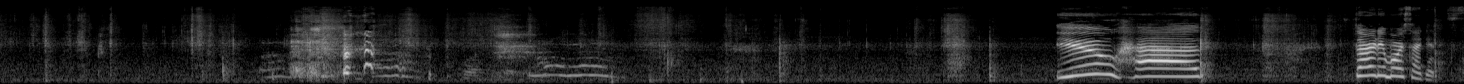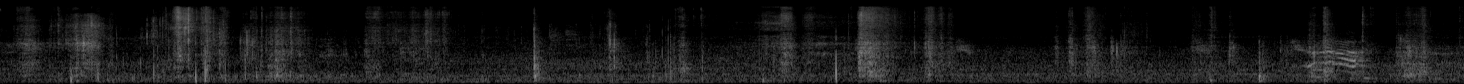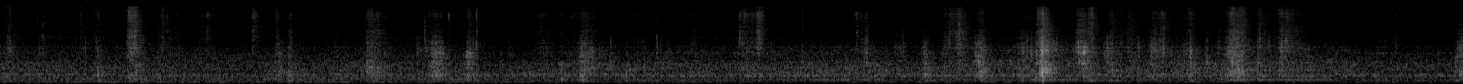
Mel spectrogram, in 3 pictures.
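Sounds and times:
footsteps on dry leaves: 3.3s - 9.8s, 14.7s - 21.6s
faint voices: 3.8s - 6.3s.

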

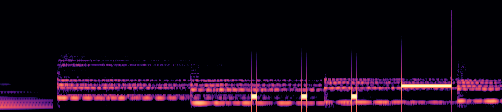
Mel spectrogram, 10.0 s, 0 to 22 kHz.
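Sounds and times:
soft synth music: 1.2s - 10.0s
electronic timer beeps: 8.0s - 9.1s.

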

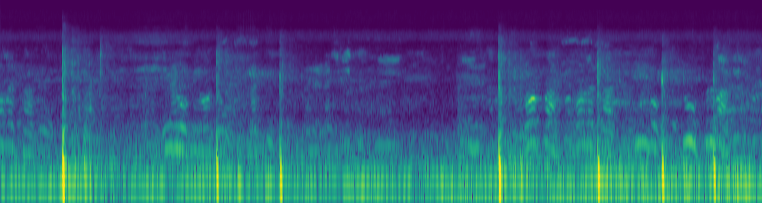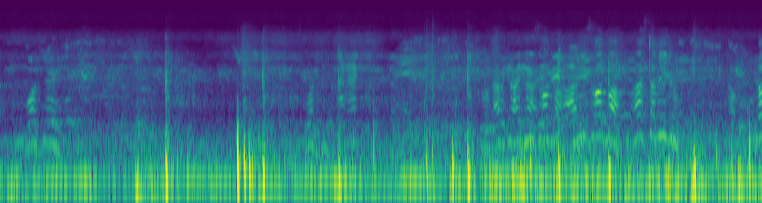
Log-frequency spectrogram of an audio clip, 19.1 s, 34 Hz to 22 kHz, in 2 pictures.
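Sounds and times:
faint distant voices talking: 0.0s - 19.0s.

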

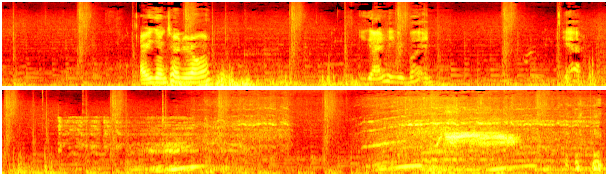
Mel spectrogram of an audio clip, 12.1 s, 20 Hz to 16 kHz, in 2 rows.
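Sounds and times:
electronic swooping rev effects: 6.6s - 11.9s.

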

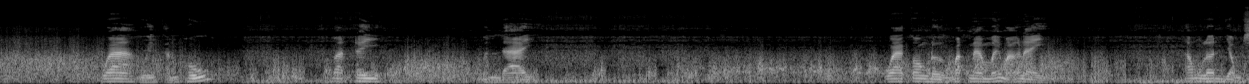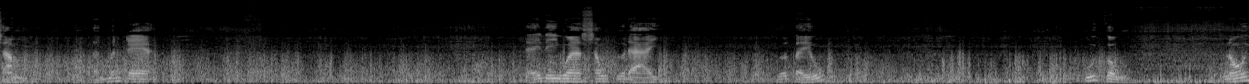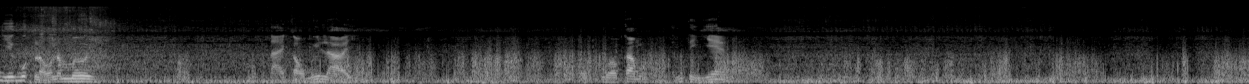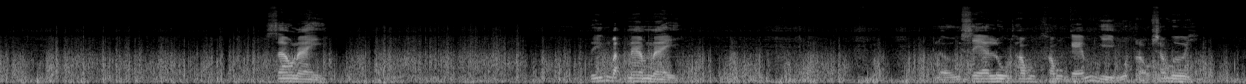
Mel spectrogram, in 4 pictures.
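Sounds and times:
wind buffeting microphone: 0.0s - 49.9s
vehicle running noise: 2.4s - 40.1s.

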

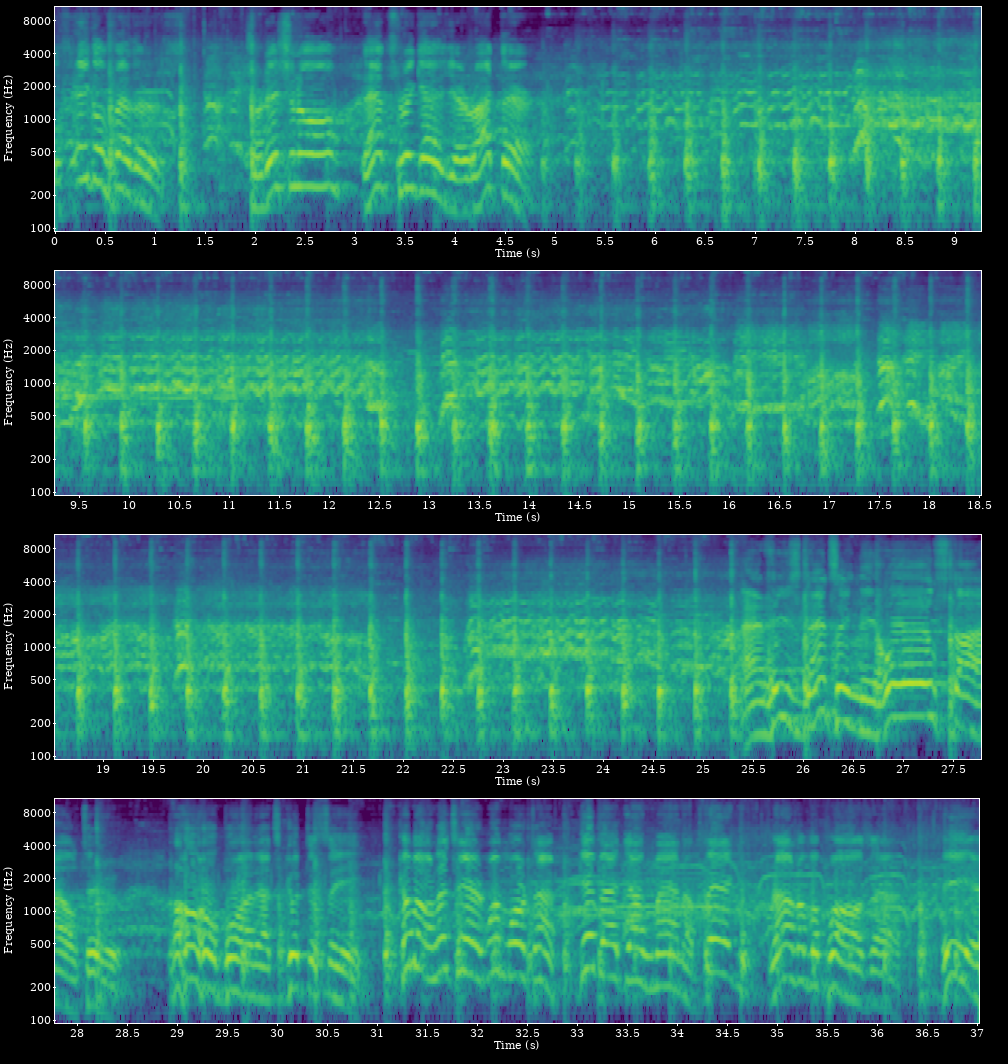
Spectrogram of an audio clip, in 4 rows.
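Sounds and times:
drum group singing: 0.0s - 3.2s, 4.3s - 36.8s
large drum steady beat: 4.8s - 35.2s.

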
